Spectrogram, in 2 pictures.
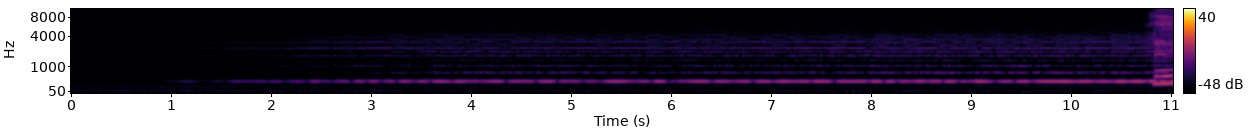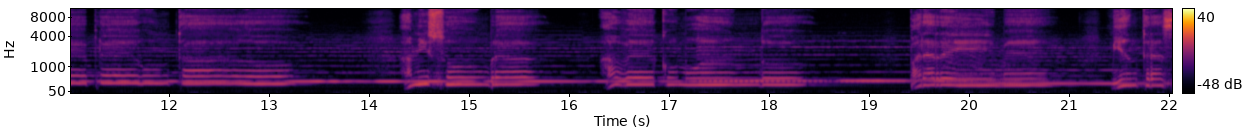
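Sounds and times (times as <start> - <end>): held instrumental chord: 1.1 - 22.0
sustained instrumental note: 1.1 - 22.0.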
